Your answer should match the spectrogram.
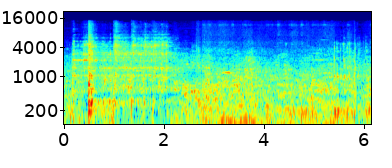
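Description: A 152.5 kg barbell with bumper plates dropped onto the lifting platform about half a second in, one loud crash as a snatch attempt is missed. Plates clink and voices carry through the hall afterwards.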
